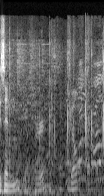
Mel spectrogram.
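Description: Speech: a man's voice ends a phrase, then there is a quieter stretch with faint talk in the background.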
